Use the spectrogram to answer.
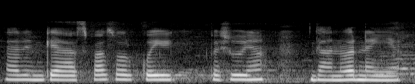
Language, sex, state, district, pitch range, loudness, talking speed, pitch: Hindi, female, Uttar Pradesh, Lalitpur, 210-220 Hz, -13 LUFS, 160 wpm, 215 Hz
